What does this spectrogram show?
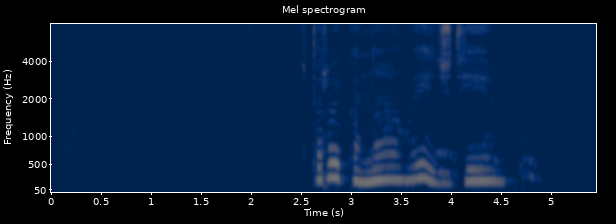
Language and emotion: Russian, sad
